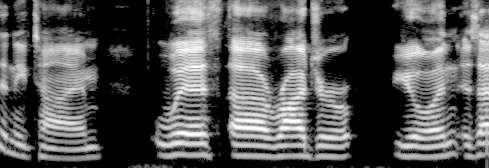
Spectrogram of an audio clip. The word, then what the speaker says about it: Yuan: But I will say the problem is the movie doesn't spend any time with uh Roger Yuan. Is that how you pronounce his name? Roger. Yeah. Yuan.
